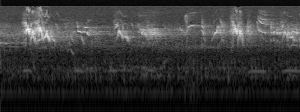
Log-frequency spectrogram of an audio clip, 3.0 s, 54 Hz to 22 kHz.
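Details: Young house sparrows out of the nest being fed, cold countryside in central France, 15 June 2020; a loud burst of shrill chirps opens, followed by several quicker, buzzy chirps in quick succession.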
